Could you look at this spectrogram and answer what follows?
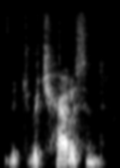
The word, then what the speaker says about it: Richarlison: I'm going with Carlison. Richarlison. Okay. I said it wrong with CHs.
